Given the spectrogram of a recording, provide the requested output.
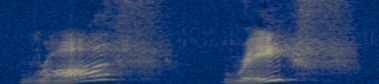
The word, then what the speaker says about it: Rafe: So his full name is Raphael. So I'm assuming they shorten it. So I'm assuming it's Rafe?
